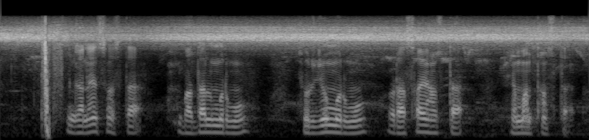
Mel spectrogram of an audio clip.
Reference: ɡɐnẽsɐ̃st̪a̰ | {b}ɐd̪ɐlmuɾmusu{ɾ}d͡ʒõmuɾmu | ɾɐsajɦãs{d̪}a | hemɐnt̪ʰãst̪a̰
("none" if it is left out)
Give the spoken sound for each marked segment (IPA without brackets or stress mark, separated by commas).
b, ɾ, t̪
